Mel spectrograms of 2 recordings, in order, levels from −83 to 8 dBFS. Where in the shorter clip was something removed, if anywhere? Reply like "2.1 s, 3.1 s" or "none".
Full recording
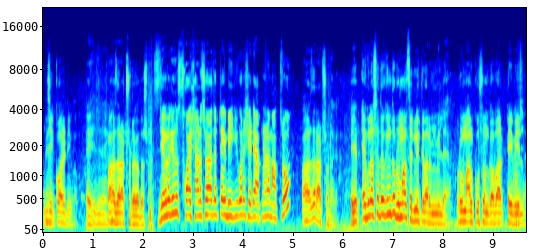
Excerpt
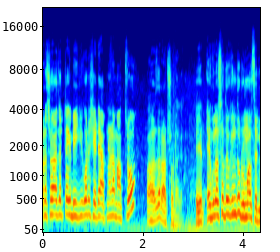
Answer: none

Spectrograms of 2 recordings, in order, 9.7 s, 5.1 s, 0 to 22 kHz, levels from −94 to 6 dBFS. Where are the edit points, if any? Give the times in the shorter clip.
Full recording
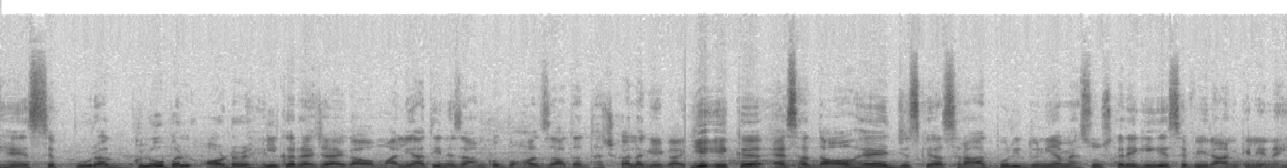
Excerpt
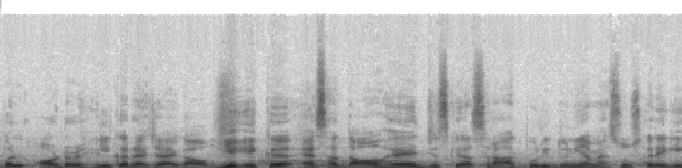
1.6 s

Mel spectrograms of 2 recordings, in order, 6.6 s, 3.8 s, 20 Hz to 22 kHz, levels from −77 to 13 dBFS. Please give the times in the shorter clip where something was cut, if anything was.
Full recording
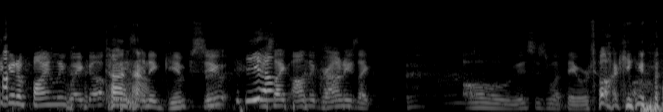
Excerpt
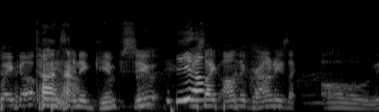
2.9 s

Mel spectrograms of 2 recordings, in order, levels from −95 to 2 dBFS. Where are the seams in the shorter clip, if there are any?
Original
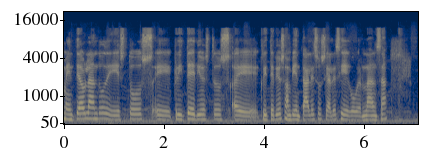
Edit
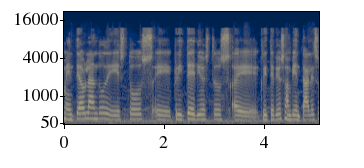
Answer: none

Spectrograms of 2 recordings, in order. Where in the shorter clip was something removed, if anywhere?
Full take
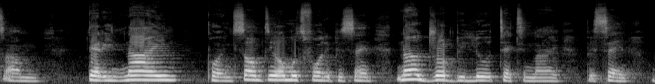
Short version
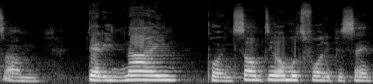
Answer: none

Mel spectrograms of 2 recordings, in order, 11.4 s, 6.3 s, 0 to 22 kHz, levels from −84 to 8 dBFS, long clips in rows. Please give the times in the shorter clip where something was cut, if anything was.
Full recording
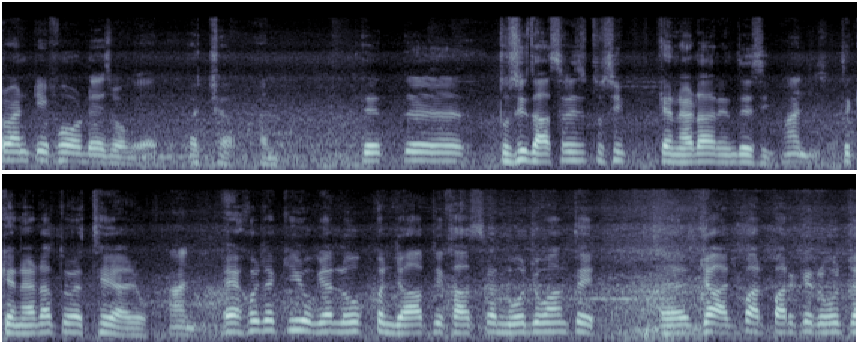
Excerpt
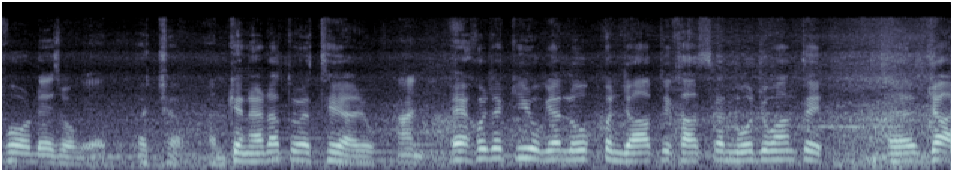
1.5 s

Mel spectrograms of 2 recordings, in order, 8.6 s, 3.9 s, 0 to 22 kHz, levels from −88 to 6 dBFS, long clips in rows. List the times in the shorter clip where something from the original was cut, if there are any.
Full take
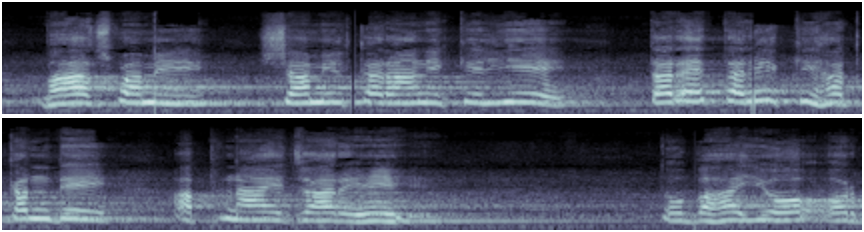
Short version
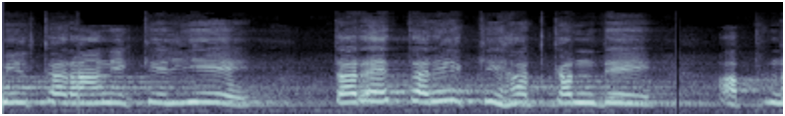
none

